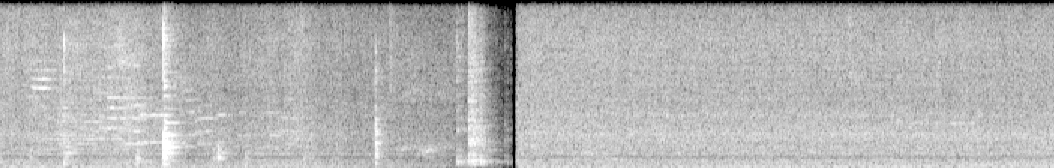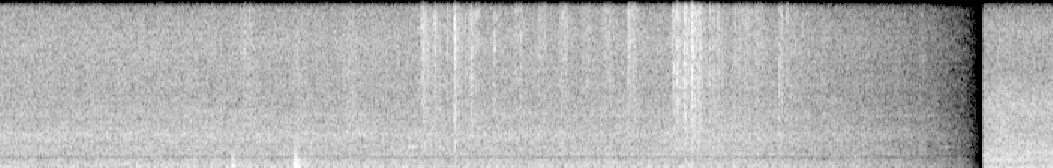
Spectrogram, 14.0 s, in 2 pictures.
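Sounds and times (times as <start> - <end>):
stir-fry sizzling in a wok: 0.0 - 14.0.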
